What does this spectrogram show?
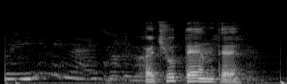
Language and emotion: Russian, neutral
